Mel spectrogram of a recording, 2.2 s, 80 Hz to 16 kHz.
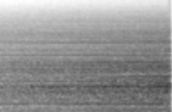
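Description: Atezr P20 diode laser engraver's gantry travelling along its Y axis during a framing run: a steady whirring of the machine's motors that grows gradually louder as the gantry comes nearer.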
